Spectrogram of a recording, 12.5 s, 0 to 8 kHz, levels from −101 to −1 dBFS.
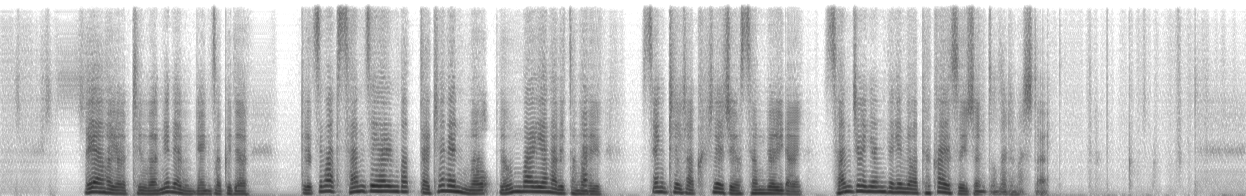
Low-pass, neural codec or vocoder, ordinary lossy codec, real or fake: none; codec, 16 kHz, 0.5 kbps, FreqCodec, smaller model; none; fake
